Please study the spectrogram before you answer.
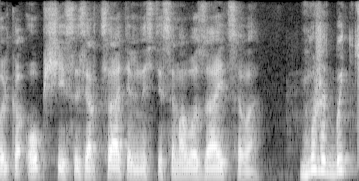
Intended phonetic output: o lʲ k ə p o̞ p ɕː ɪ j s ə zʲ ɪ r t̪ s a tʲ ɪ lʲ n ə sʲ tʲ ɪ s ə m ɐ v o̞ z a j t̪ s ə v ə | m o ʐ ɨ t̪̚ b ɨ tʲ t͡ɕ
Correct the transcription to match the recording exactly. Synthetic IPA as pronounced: o lʲ k ə ʔ o̞ p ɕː ɪ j s ə zʲ ɪ r t̪ s a tʲ ɪ lʲ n ə sʲ tʲ ɪ s ə m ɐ v o̞ z a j t̪ s ə v ə | m o ʐ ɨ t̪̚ b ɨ tʲ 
